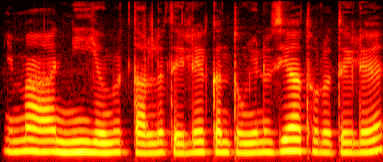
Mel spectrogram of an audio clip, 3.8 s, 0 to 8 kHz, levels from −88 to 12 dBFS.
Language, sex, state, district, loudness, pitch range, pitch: Wancho, female, Arunachal Pradesh, Longding, -13 LUFS, 185-200 Hz, 190 Hz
